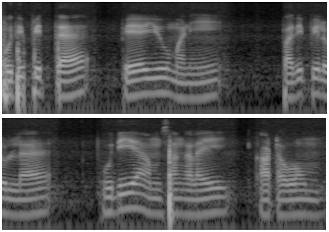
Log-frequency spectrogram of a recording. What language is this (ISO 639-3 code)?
tam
